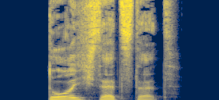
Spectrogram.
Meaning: inflection of durchsetzen: 1. second-person plural dependent preterite 2. second-person plural dependent subjunctive II
- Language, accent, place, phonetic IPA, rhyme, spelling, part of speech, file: German, Germany, Berlin, [ˈdʊʁçˌzɛt͡stət], -ɛt͡stət, durchsetztet, verb, De-durchsetztet.ogg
